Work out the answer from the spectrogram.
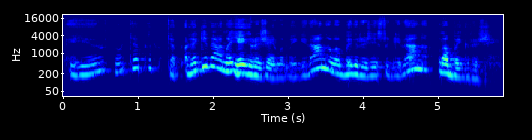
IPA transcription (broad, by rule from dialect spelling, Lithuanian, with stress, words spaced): ˈjɪr nʊ ˈtʲɛp ɪr ˈtʲɛp ɐlʲɛ ɡʲiːˈʋʲæːnɐ ˈjiɛj ɡrɐˈʒʲɛɪ lˠɐˈbɐɪ ɡʲiːˈʋʲæːnɐ lˠɐˈbɐɪ ɡrɐˈʒʲɛɪ sʊɡʲiːˈʋʲæːnɐ lˠɐˈbɐɪ ɡrɐˈʒʲɛɪ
